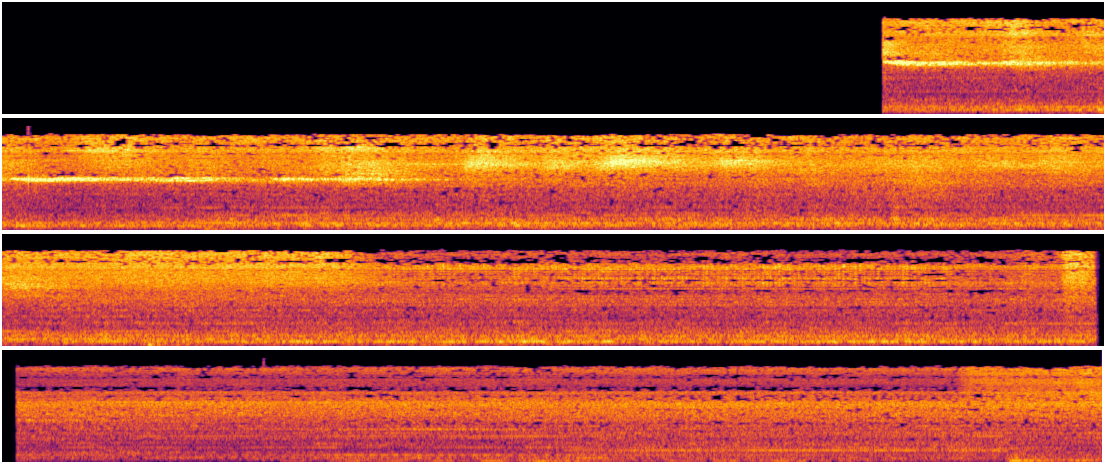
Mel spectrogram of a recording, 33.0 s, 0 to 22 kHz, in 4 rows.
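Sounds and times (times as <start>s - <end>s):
lathe humming and hissing: 6.6s - 33.0s.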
